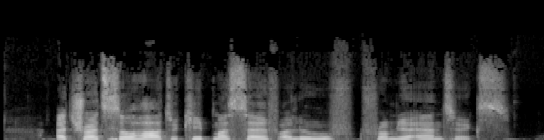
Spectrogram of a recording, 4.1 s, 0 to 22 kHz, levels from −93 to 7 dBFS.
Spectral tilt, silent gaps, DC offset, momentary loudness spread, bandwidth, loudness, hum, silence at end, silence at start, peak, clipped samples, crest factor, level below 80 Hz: -4.5 dB/octave; none; under 0.1%; 13 LU; 14 kHz; -20 LUFS; none; 0.3 s; 0.4 s; -2 dBFS; under 0.1%; 20 dB; -40 dBFS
